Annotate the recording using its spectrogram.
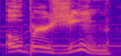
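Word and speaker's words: aubergine: Wait, how the hell is that pronounced? Aubberen. What? Excuse me. Oberine. Oh, Oberine.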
